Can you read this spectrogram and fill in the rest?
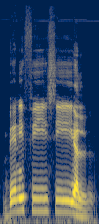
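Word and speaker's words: beneficial: तो ये जो लास्ट में आप सीएल बोल रहे हैं, ये this is a wrong pronunciation. तो आपको क्या करना है, सीएल के जगह पे आपको बोलना है शल।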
